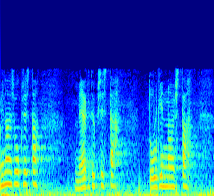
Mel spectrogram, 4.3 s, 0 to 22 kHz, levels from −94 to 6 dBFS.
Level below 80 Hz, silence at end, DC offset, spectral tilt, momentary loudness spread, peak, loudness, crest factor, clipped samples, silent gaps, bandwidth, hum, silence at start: -40 dBFS; 0 s; under 0.1%; -6 dB/octave; 16 LU; -12 dBFS; -29 LUFS; 16 dB; under 0.1%; none; 5.4 kHz; none; 0 s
